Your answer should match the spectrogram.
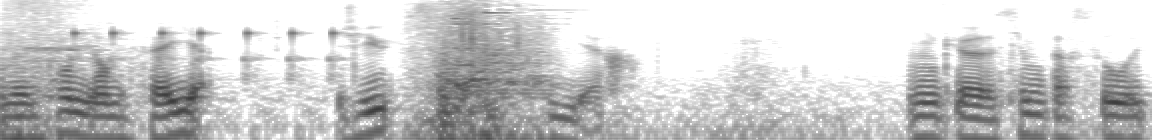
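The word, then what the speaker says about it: Qiqi: Il y en a beaucoup qui le prononcent Kiki, mais c'est Chichi, hein, c'est pas Kiki.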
